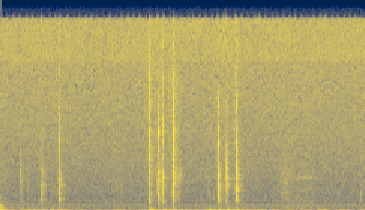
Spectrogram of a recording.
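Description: Quick clusters of keystrokes on a computer keyboard while entering an Excel formula, with close, crisp clicks in short irregular bursts.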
